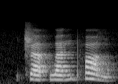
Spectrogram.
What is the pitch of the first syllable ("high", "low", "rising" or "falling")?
low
